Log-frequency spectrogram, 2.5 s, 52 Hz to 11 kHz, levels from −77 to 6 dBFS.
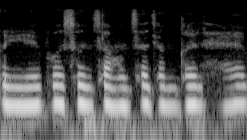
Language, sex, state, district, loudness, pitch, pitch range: Hindi, female, Delhi, New Delhi, -14 LUFS, 200 Hz, 195-205 Hz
